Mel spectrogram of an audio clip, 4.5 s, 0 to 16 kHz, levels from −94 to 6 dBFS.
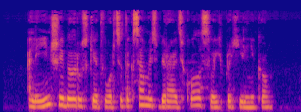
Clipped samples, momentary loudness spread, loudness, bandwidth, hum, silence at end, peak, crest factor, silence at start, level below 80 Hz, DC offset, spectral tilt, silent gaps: under 0.1%; 9 LU; -24 LUFS; 11.5 kHz; none; 0.45 s; -6 dBFS; 20 dB; 0.4 s; -66 dBFS; under 0.1%; -4 dB/octave; none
